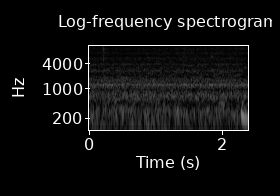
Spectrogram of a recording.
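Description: Steady low room noise with a faint rumble and hiss and a thin steady tone above it. No distinct sound event stands out.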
